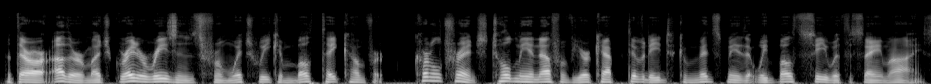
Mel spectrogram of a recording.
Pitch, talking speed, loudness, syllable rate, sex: 110 Hz, 215 wpm, -19 LUFS, 5.3 syllables/s, male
